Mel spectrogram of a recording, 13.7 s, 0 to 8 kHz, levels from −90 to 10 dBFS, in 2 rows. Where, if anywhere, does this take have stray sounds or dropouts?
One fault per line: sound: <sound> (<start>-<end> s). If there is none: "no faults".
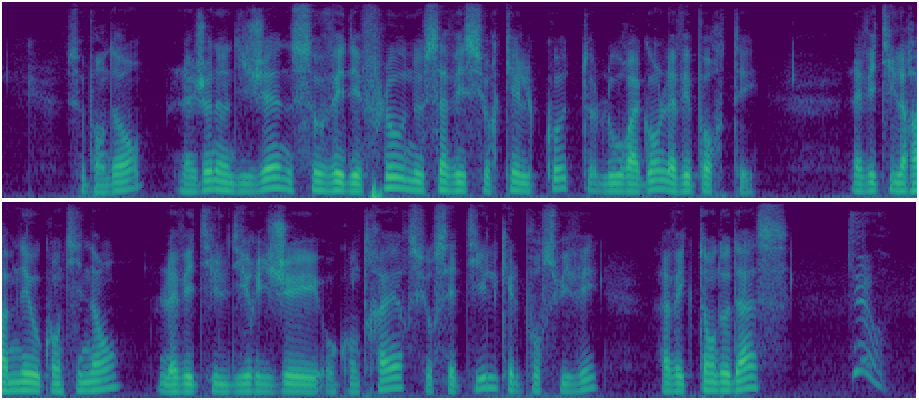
sound: sneeze (13.2-13.5 s)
